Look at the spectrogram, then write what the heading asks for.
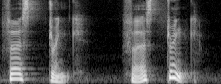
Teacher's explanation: There should be a slight almost imperceptible hold between the two words. Without this, the final sound of the first word gets lost.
